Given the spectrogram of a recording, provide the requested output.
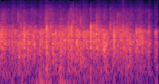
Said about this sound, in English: we'll give the plumber, give the man a round of applause there.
